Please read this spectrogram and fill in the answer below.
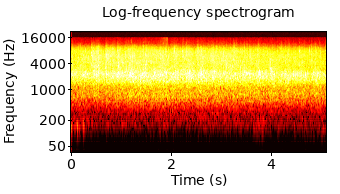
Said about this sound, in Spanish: Entonces denle un fuerte aplauso al Señor.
